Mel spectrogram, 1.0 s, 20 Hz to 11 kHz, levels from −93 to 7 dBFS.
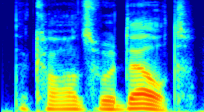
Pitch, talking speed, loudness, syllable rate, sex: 115 Hz, 235 wpm, -16 LUFS, 6.0 syllables/s, male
